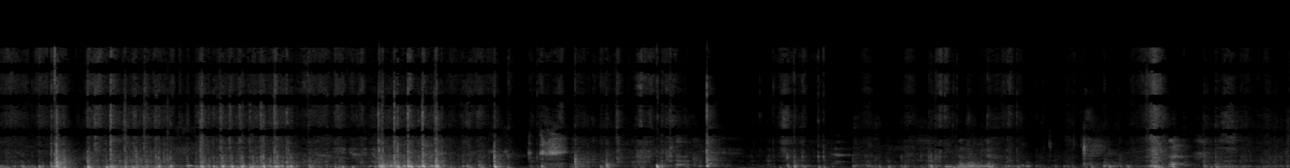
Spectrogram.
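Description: Cardboard rubbing and scraping as a boxed fan is worked out of its outer cardboard shipping box, in rapid scratchy bursts, loudest in the first few seconds. A soft, wordless voice murmurs now and then.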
